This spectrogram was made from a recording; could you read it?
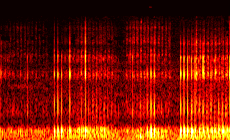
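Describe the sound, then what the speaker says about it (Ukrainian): A domestic cat purrs steadily and close up, a low rumbling vibration made in the throat, with brief louder swells as the rhythm pulses. "кішка муркоче вібрацією голосових зв'язок, розташованих глибоко в горлі"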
